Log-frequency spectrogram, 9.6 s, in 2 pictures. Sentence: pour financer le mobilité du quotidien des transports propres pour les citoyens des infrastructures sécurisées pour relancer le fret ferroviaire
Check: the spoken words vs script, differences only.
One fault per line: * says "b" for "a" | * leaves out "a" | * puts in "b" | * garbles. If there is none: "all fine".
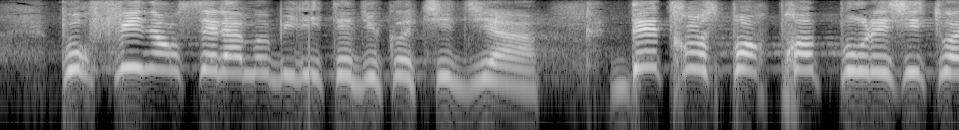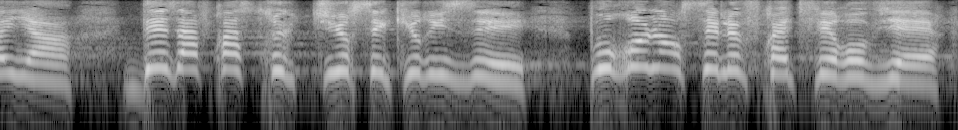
* says "la" for "le"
